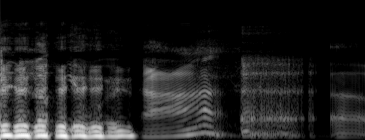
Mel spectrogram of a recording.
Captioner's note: speaking Spanish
